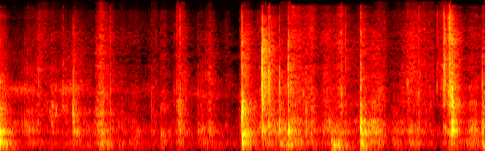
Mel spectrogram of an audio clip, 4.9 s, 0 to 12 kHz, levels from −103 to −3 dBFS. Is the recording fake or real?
fake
